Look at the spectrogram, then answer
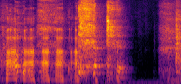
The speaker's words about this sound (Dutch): Af en toe hoor je mij trouwens een beetje snotten en hoesten.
